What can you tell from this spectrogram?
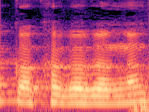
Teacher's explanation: क ख ग घ अंग कंठ से उच्चारण होने वाली ध्वनियां हैं ये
